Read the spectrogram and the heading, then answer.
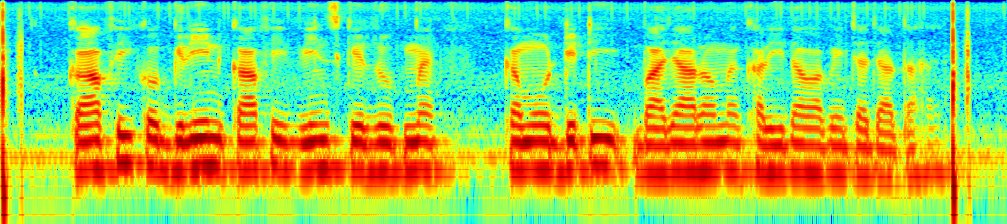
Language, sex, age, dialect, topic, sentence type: Hindi, male, 18-24, Awadhi Bundeli, agriculture, statement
